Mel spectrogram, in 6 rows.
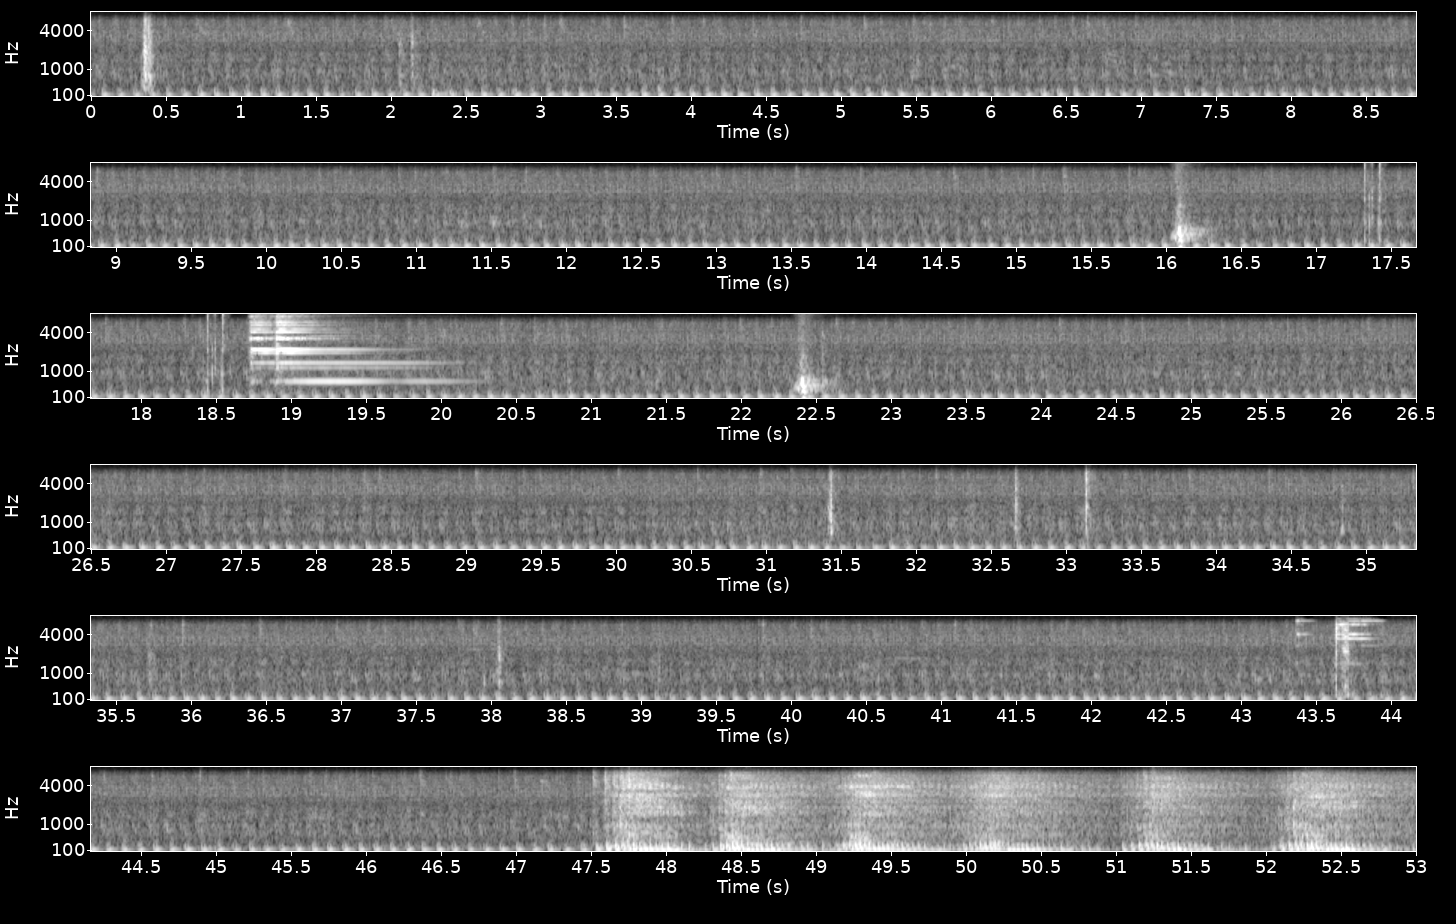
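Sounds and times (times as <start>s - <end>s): motorcycle engine idling: 0.1s - 15.0s, 23.6s - 47.5s
sharp knock: 16.0s - 16.4s, 22.4s - 22.7s.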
